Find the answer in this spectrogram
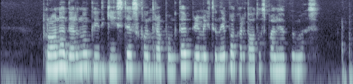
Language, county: Lithuanian, Kaunas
